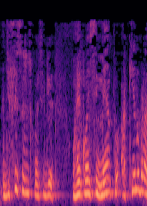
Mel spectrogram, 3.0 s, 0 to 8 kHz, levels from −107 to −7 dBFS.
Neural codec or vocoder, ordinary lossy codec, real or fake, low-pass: codec, 44.1 kHz, 7.8 kbps, Pupu-Codec; MP3, 24 kbps; fake; 7.2 kHz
